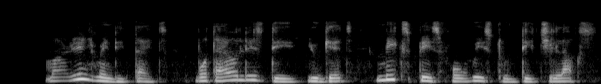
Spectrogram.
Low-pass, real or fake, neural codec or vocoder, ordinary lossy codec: none; real; none; none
